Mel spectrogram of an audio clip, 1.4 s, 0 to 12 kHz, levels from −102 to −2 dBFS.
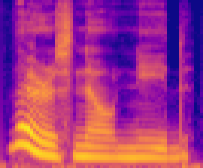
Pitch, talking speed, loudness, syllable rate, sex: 190 Hz, 135 wpm, -18 LUFS, 3.3 syllables/s, female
